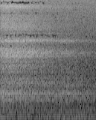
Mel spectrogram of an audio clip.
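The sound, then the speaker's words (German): A deep breath taken into the belly and let out through the mouth during a guided relaxation exercise: a soft, airy rush of breath that stays steady and even throughout, with no talking. “Atmet einmal tief in den Bauch ein und lösend durch den Mund wieder aus.”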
